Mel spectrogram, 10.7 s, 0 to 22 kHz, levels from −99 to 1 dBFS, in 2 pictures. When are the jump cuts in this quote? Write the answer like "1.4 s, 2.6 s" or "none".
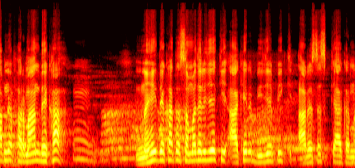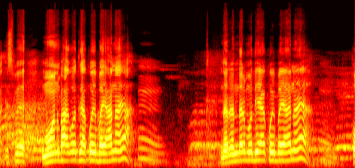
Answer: none

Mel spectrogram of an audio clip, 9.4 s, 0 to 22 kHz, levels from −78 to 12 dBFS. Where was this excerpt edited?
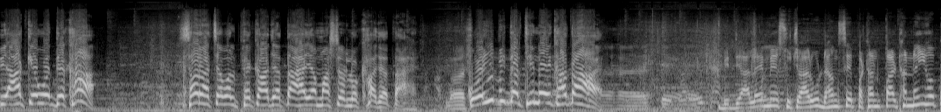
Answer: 7.1 s

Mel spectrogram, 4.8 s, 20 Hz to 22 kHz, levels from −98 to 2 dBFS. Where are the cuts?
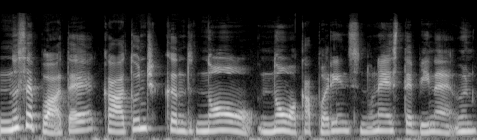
none

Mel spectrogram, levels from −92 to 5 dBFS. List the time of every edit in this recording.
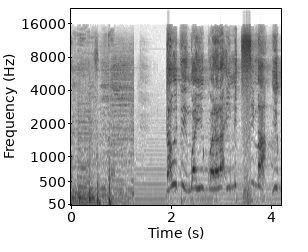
1.2 s

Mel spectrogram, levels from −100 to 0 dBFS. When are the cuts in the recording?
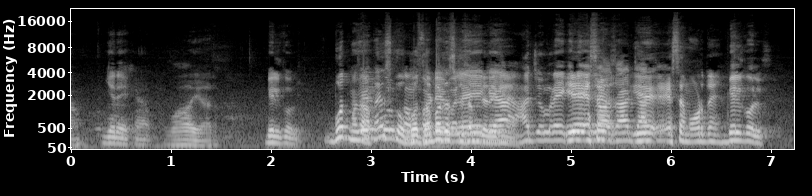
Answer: none

